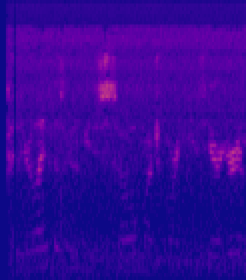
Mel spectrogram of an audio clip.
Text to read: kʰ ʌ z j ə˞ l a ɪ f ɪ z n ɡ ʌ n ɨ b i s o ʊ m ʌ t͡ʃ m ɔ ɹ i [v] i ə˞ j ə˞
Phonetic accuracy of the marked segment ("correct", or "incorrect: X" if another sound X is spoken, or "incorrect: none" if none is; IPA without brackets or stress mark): incorrect: z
